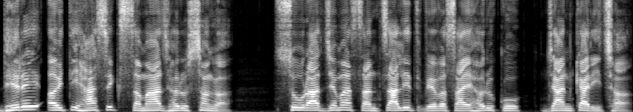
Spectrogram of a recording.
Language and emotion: Nepali, neutral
